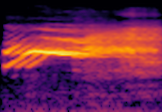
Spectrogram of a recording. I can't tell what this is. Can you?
A soul wrecking high pitched voice sound effect useful for visages, such as banshees and ghosts, or dinosaurs to make your game truly terrifying. This sound is useful if you want to make your audience unable to sleep for several days.
Dinosaur, RPG, Speak, Talk, Vocal, Voice, Voices, arcade, banchee, fantasy, game, gamedev, gamedeveloping, games, gaming, ghost, high-pitch, indiedev, indiegamedev, monster, scream, screech, sfx, videogame, videogames, witch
